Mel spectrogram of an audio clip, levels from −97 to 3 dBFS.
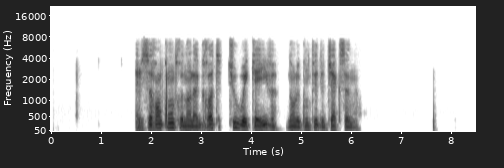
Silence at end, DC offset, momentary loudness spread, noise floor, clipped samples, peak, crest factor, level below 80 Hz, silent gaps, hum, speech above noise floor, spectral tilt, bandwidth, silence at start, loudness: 2.35 s; under 0.1%; 9 LU; under -90 dBFS; under 0.1%; 0 dBFS; 22 dB; -46 dBFS; none; none; over 70 dB; -6 dB/octave; 7.8 kHz; 1.7 s; -20 LUFS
